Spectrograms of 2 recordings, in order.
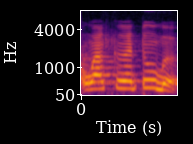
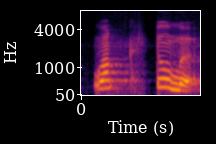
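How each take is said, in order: First: The k is released with a bouncing echo. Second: The k is released with a soft breath. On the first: The speaker calls it wrong. "Salah ya teman-teman. Harusnya hams bukan kol-kolah" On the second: The speaker calls it right. "seharusnya dibacanya"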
